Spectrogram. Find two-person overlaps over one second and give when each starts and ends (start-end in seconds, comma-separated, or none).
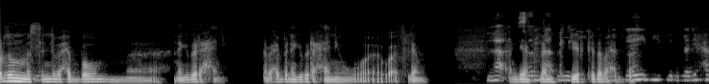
5.0-6.5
